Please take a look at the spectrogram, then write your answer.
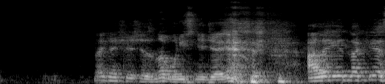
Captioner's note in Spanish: risa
